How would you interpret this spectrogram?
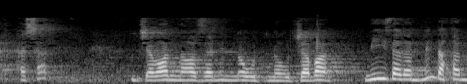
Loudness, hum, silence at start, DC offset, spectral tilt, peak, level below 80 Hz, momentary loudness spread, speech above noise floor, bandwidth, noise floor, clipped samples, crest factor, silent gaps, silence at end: -16 LUFS; none; 0 s; under 0.1%; -7 dB/octave; 0 dBFS; -52 dBFS; 12 LU; 24 dB; 9.4 kHz; -38 dBFS; under 0.1%; 16 dB; none; 0 s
